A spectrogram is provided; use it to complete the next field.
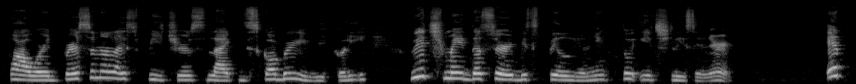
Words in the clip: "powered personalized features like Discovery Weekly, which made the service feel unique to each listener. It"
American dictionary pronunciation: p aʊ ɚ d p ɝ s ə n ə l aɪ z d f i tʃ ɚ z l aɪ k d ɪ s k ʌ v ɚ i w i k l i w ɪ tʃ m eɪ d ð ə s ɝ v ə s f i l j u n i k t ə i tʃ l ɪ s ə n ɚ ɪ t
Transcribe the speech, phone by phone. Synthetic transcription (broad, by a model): p aʊ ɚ d p ɝ s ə n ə l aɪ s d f i tʃ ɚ s l aɪ k d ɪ s k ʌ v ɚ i w i k l i w ɪ tʃ m eɪ d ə s ɝ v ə s p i l j u n i k t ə i tʃ l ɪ s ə n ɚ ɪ t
